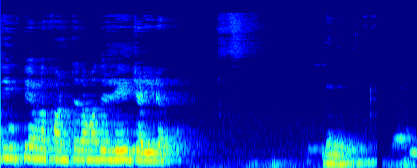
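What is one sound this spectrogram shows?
A woman speaks calmly and close to the microphone.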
